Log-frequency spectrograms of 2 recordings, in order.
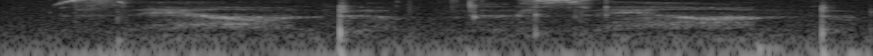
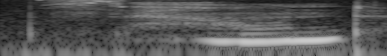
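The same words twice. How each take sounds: First: Australian "sound", vowel drawn toward "sand"; Australian accent. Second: American "sound" with a full OW vowel; American accent. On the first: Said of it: "saying the word sand". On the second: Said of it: "the way I would in my American accent". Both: Shown as a demonstration.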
